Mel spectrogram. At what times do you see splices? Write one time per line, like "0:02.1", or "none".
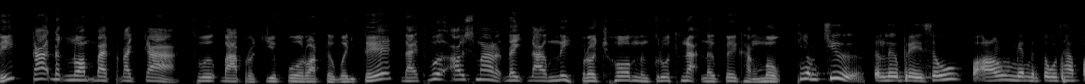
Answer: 0:07.8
